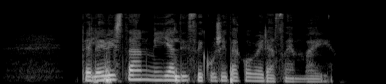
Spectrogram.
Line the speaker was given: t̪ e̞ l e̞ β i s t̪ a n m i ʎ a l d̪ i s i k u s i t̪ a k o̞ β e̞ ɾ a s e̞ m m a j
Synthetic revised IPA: t̪ e̞ l e̞ β i s t̪ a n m i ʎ a l d̪ i s i k u s i t̪ a k o̞ β e̞ ɾ a s e̞ m b a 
